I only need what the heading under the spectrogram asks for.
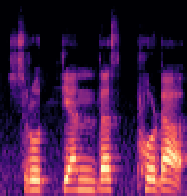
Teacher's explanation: സ്ഫു എന്നുള്ളതിൻ്റെ ഫു എന്ന് നന്നായിട്ട് ഊന്നി പറയണം. പാ ഫ രണ്ടാമത്തെ ഫ എന്നാണ്.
